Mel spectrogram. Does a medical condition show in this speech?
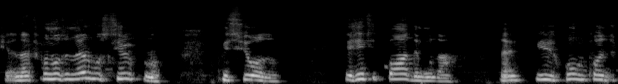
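Yes: Parkinson's disease; Parkinson's disease diagnosed 17 years ago, facial rigidity, stiff body; laughter yoga (Yoga do Riso) loosened facial rigidity and body, freer facial expression and movement.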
